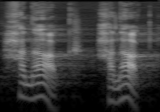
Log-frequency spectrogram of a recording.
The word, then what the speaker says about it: 에녹: 에녹을 히브리어로 발음하면 하낙 이렇게 발음해요.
